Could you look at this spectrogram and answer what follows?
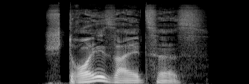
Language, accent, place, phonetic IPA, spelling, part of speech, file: German, Germany, Berlin, [ˈʃtʁɔɪ̯ˌzalt͡səs], Streusalzes, noun, De-Streusalzes.ogg
- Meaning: genitive singular of Streusalz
